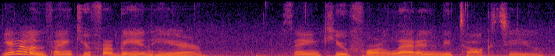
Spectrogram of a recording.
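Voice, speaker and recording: A woman playing a wistful, soft-spoken stranger in a late-night café, confiding hesitantly in an intimate ASMR roleplay. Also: fairly high pitch. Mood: tender, grateful. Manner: hesitant, musing, confiding, with gentle pauses. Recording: continuous quiet background music. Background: quiet background music.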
